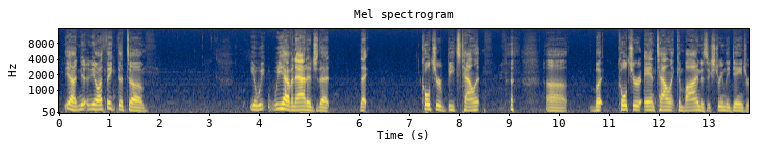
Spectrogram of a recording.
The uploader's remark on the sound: speaks at Sugar Bowl Media Day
